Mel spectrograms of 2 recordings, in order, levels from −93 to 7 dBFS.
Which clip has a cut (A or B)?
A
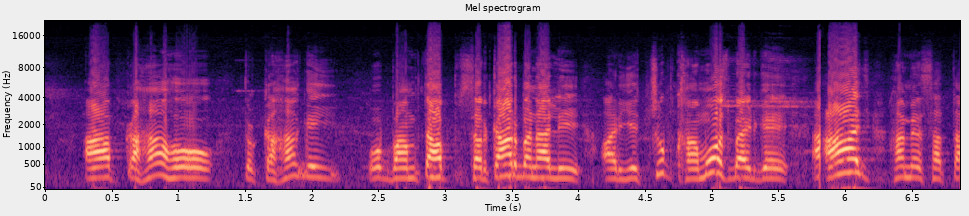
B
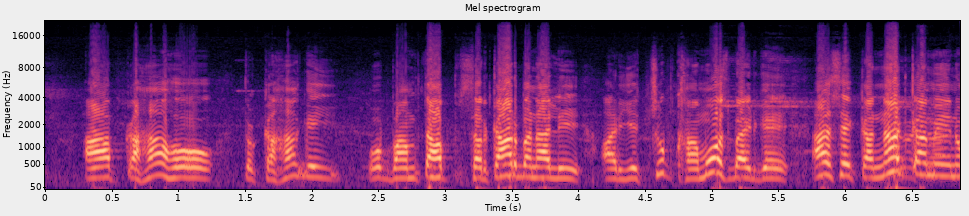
A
